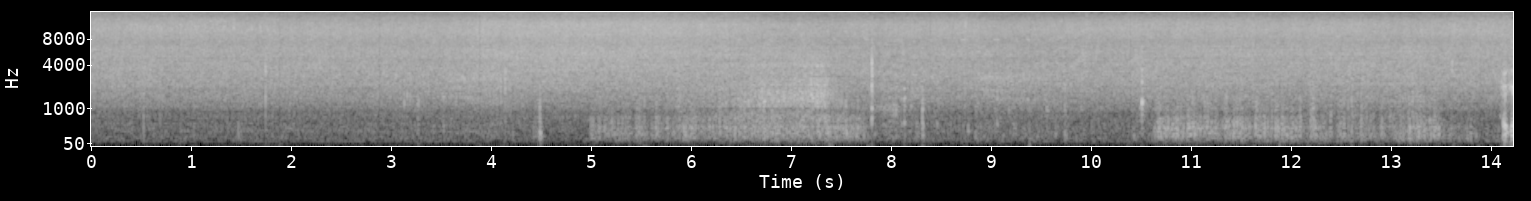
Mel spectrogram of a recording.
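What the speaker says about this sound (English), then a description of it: "I can actually hear it sizzling out, like it's boiling out." Steady hiss of steam and sizzling as moisture boils out of damp logs in a nearby fire, continuous and fairly loud, with occasional faint pops and crackles.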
